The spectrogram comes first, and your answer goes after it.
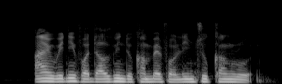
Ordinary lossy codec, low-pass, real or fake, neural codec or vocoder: none; 7.2 kHz; real; none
